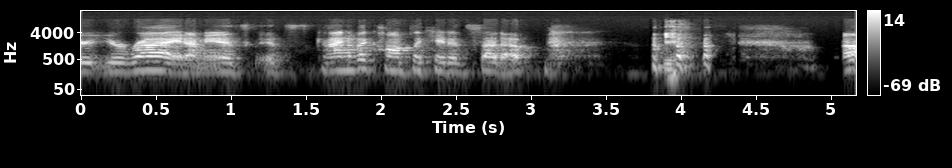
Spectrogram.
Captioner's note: laughs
